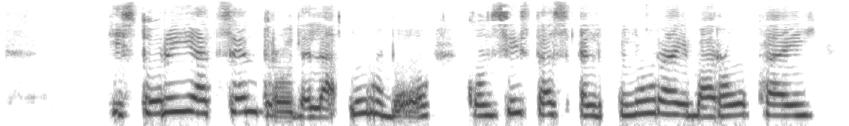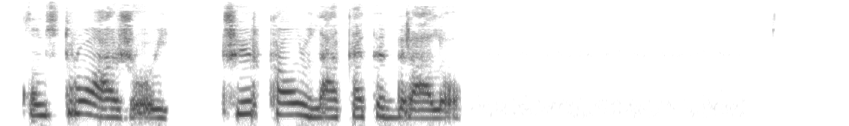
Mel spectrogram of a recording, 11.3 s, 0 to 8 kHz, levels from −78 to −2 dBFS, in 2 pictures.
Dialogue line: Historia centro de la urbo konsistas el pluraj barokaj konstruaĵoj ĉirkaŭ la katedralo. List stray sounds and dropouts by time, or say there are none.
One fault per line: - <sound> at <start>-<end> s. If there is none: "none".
none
